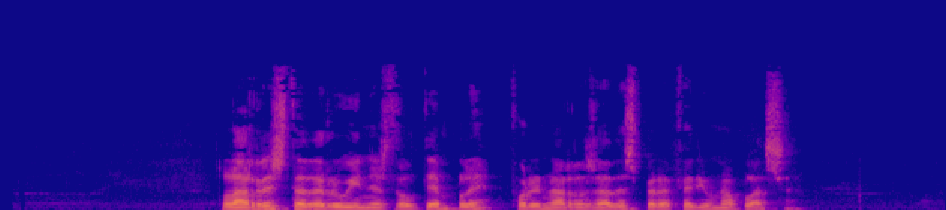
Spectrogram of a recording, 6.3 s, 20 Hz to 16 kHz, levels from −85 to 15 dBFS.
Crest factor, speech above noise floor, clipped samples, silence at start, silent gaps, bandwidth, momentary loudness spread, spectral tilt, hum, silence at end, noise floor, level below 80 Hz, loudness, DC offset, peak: 20 dB; 44 dB; under 0.1%; 1.5 s; none; 11.5 kHz; 9 LU; -5.5 dB/octave; none; 1 s; -70 dBFS; -76 dBFS; -27 LUFS; under 0.1%; -8 dBFS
